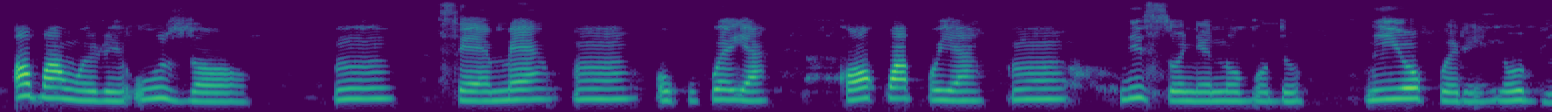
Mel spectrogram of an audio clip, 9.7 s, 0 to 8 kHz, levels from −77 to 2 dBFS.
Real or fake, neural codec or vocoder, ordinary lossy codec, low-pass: fake; codec, 16 kHz, 16 kbps, FunCodec, trained on LibriTTS, 50 frames a second; none; none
